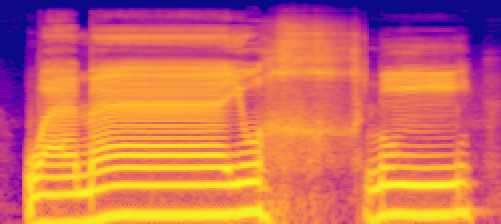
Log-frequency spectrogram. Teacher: Karena huruf goinnya berubah menjadi huruf kho ya.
